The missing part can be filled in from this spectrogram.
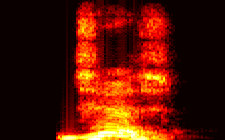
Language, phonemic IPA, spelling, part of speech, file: Moroccan Arabic, /dʒaːʒ/, دجاج, noun, LL-Q56426 (ary)-دجاج.wav
- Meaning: poultry, chickens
